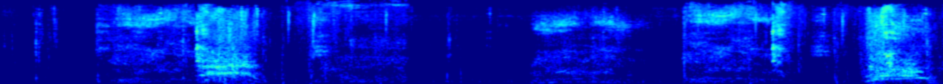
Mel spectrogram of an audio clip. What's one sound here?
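A zombie groans hoarsely nearby.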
